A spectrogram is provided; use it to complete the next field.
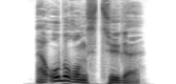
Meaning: nominative/accusative/genitive plural of Eroberungszug
- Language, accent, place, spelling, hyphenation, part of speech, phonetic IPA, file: German, Germany, Berlin, Eroberungszüge, Er‧obe‧rungs‧zü‧ge, noun, [ɛɐ̯ˈʔoːbəʀʊŋsˌt͡syːɡə], De-Eroberungszüge.ogg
